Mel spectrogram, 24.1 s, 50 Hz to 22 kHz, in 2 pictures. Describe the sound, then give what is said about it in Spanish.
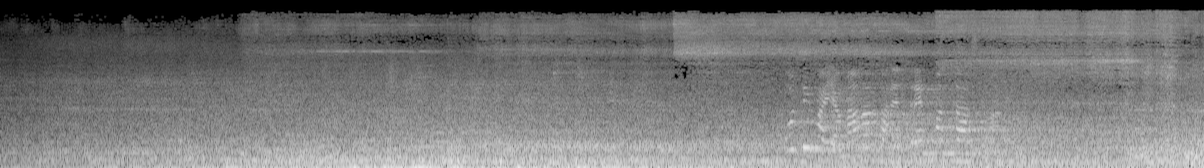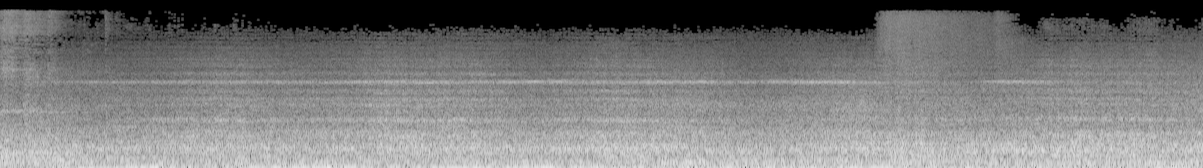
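A train runs on reopened railway tracks on the Los Mochis to Veracruz route, recorded in 1999. A loud, steady rolling rumble carries on throughout, with a brief squeal of wheels partway through. “las vías del ferrocarril volvieron a funcionar por algunas semanas para un programa de radio. El acto fantasmagórico de reanimación fue transmitido en 1999 por la BBC.”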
